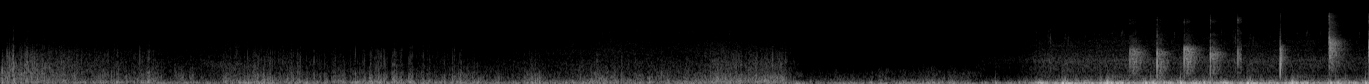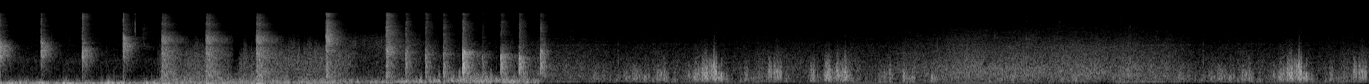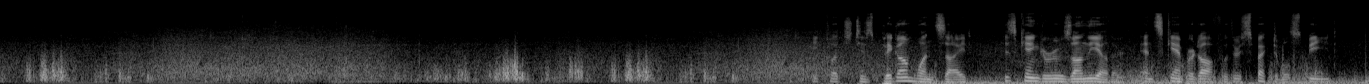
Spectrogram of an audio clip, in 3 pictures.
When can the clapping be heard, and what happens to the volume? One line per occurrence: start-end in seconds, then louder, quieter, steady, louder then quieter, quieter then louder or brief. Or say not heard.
11.2-19.2 louder.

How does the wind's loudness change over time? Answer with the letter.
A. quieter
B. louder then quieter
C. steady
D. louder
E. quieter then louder
D.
